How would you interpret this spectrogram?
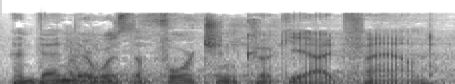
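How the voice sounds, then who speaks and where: A man's voice: a bass voice, sing-song, a little fast, vocal fry, echoey room, in a large hall, heavy background noise, full character voice. An actor playing a wry, hard-boiled private detective, narrating his case dryly in a noir radio drama. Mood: wry, brooding. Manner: dry, wisecracking.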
